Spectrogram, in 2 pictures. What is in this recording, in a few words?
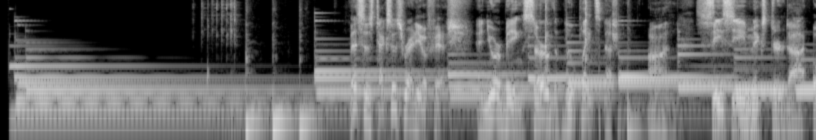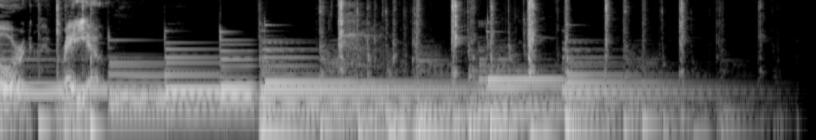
Promo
